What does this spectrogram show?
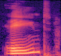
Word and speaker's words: ain't: So the pronunciation is ain't and this is aren't.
